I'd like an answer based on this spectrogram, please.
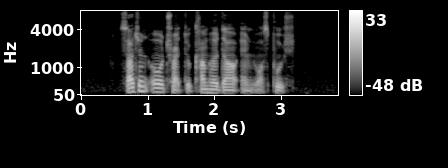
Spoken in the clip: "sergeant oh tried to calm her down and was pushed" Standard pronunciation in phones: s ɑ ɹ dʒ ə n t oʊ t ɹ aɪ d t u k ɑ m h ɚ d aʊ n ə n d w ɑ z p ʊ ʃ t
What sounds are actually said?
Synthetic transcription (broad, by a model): s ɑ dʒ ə n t oʊ t ɹ aɪ d t u k ɑ m h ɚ d aʊ n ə n w ɑ s p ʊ ʃ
